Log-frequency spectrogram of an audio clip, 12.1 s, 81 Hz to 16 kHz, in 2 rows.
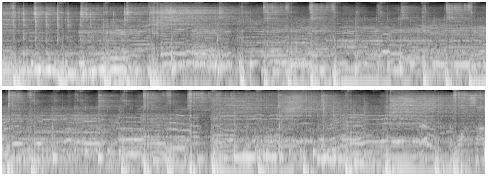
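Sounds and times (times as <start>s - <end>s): drum kit steady beat: 0.0s - 12.0s
electric guitar melody: 0.0s - 12.0s
heavy bass line: 0.0s - 12.0s.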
